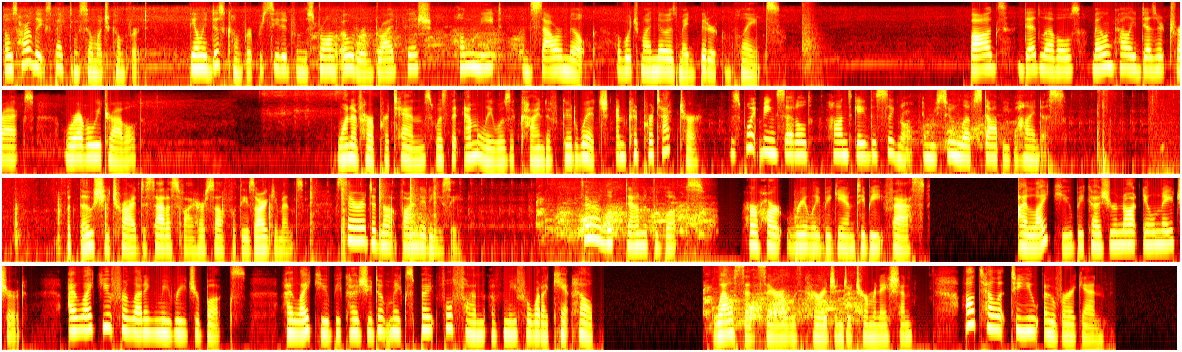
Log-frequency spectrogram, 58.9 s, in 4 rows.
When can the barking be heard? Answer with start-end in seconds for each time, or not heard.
3.8-6.5, 25.9-27.6, 36.1-38.4, 52.9-55.0.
